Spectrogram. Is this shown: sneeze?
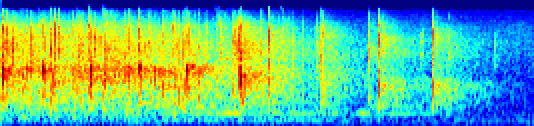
no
